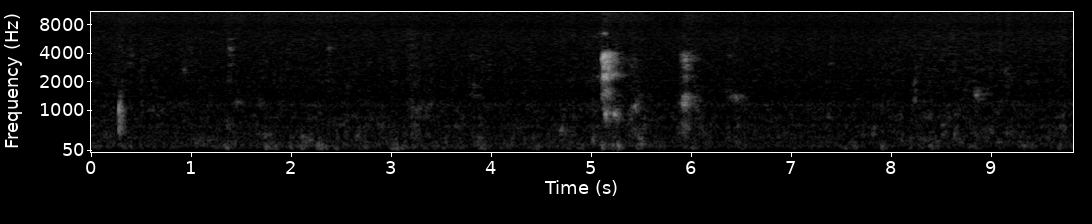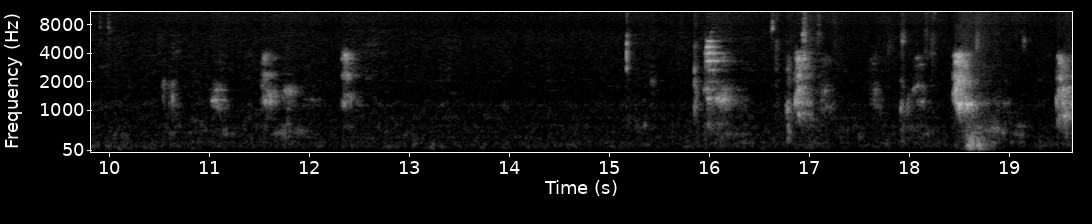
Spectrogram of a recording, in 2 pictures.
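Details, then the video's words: Cavalier King Charles Spaniel puppies, Blenheim, from Remy's litter of six, indoors in the puppy pen; sparse high yelps grow into a busier run of overlapping yips and whines, ending in a strong bark. "Cavalier Puppies Bark, Howl, and POOP"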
